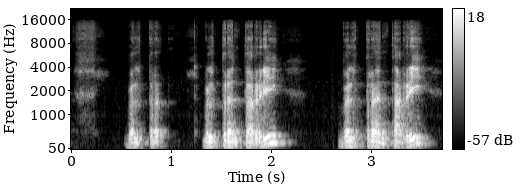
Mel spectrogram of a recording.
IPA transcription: vĕltrentăr'ri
